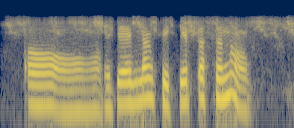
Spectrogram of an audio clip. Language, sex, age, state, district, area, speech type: Assamese, female, 30-45, Assam, Charaideo, rural, conversation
